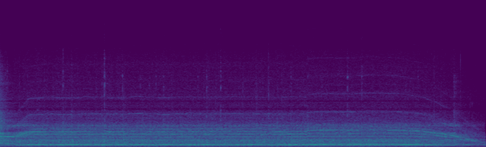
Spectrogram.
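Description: An electric mixer whirring steadily as it blends red food coloring into cookie dough for candy cane cookies, a loud continuous motor hum held for several seconds before winding down at the end.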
